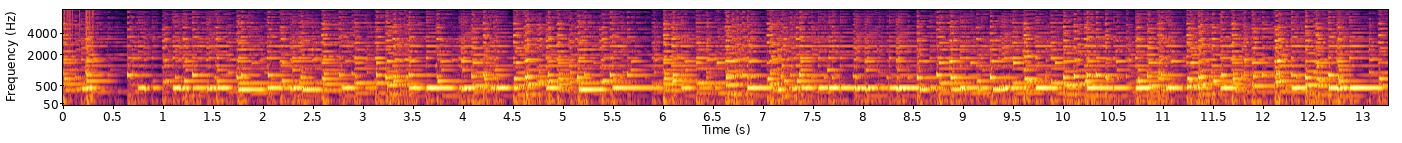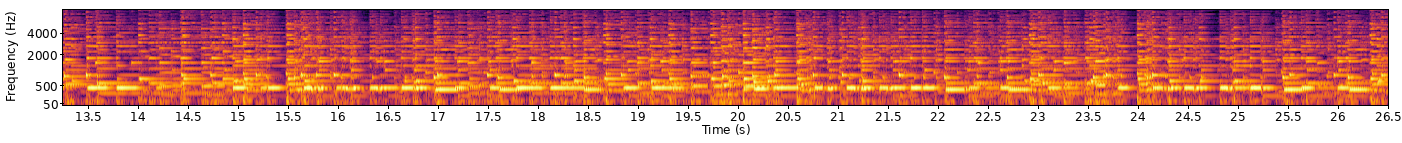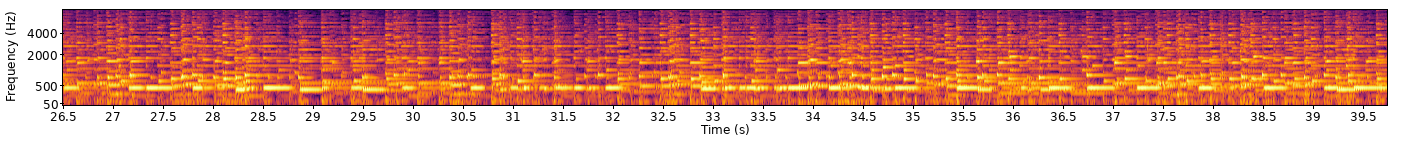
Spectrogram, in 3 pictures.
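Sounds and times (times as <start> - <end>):
banjo: 1.0 - 39.7.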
